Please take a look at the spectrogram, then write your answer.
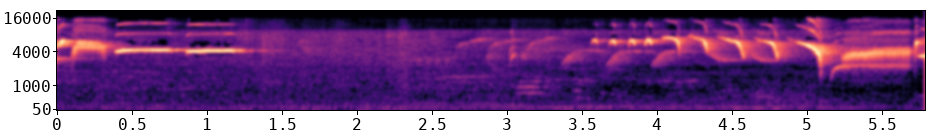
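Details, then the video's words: Belgian canary singing: a few high sustained whistles, a pause, then a fast build of rising and falling high chirps and warbles. "Spectacular Belgian Canary"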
